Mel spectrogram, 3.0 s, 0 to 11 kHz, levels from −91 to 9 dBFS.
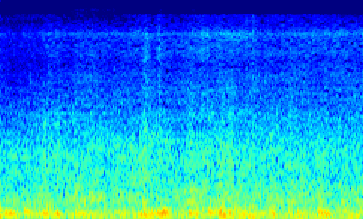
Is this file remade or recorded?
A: remade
